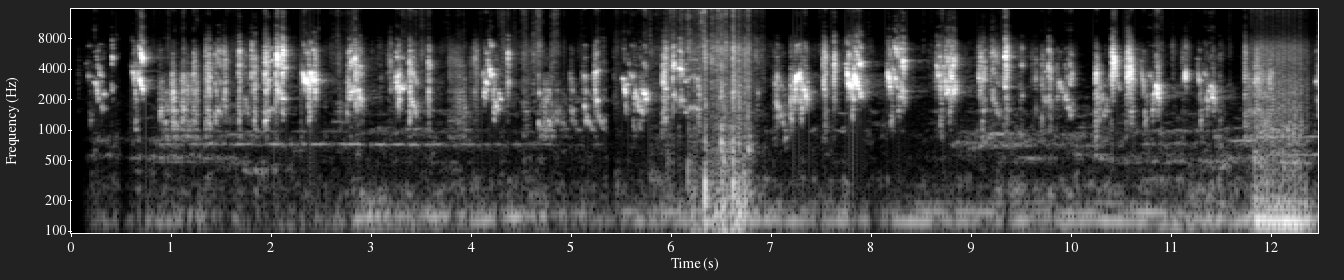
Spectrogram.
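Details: A pair of pet budgerigars chatter constantly with rapid, scratchy chirps and warbles.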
